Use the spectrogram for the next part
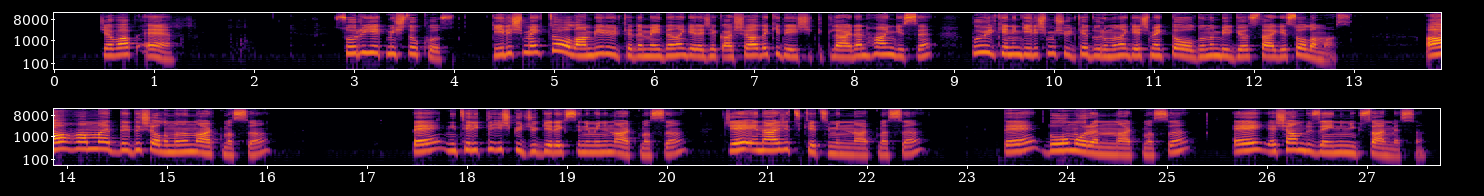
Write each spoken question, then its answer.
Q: Gelişmekte olan bir ülkede meydana gelecek aşağıdaki değişikliklerden hangisi bu ülkenin gelişmiş ülke durumuna geçmekte olduğunun bir göstergesi olamaz?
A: Cevap D.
